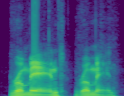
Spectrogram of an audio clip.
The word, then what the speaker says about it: Romijn: Romaine. Yeah, no, I know how her name is pronounced.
